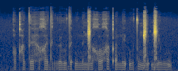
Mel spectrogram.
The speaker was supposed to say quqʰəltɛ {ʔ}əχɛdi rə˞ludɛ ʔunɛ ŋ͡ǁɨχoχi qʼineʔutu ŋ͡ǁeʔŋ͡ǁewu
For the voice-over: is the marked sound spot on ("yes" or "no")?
no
